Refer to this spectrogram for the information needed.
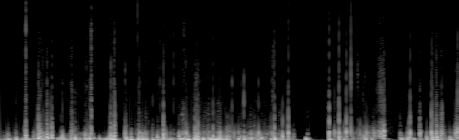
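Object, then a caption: Beeswax-coated cotton food wrap. A floral beeswax-coated cotton food wrap, stretched over a microphone, is scratched with long acrylic nails. It makes dense, close, crackling scratches with a heavy low rumble and bright crisp edges, broken by two brief silent pauses near the end.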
